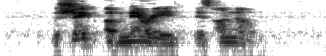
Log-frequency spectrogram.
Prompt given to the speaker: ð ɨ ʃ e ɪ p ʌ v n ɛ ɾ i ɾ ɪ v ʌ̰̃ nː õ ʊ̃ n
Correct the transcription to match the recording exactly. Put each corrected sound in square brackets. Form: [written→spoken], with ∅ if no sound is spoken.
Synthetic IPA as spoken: ð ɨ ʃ e ɪ p ʌ v n ɛ [ɾ→ɹ] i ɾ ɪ [v→z] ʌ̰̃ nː õ ʊ̃ n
